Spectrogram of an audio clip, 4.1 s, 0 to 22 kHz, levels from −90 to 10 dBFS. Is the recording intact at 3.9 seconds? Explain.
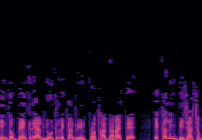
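No. At 3.9 s, as throughout, the sound is ringing and washy with signal-following hiss and nothing above 14 kHz, likely WMA compression at a low bitrate spreading quantisation noise across long transform blocks.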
